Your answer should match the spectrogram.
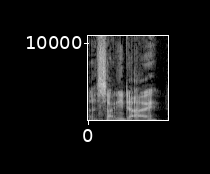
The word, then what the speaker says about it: sine die: sine die. Am I pronouncing that right? – Yes.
